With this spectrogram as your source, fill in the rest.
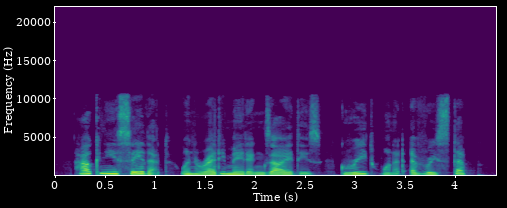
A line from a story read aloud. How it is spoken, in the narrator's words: exclaimed Vasily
